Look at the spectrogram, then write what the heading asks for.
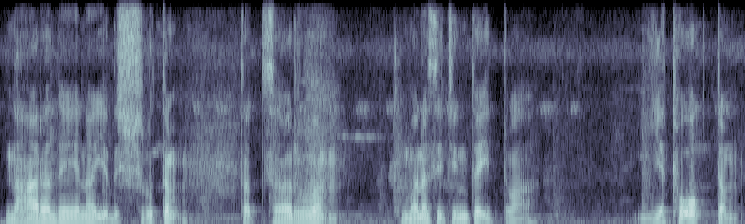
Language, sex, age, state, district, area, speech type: Sanskrit, male, 18-30, Karnataka, Uttara Kannada, rural, spontaneous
